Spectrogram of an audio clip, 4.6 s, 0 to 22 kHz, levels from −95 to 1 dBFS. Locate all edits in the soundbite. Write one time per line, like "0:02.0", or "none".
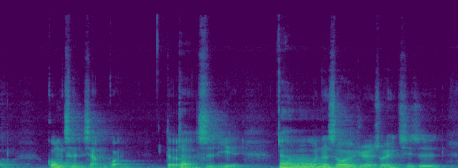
0:02.8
